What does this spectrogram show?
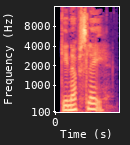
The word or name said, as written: genopslag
